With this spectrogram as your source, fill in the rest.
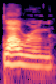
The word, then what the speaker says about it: Glaurung: Is it, you said it earlier, what's Glaurung? The one with that ring? Glaurung? Glaurung.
